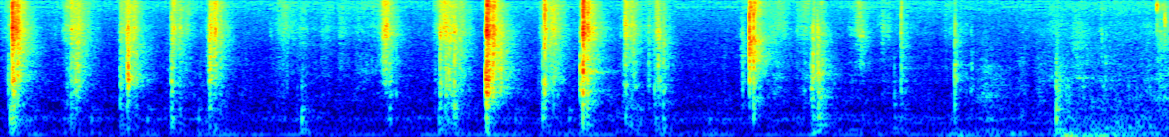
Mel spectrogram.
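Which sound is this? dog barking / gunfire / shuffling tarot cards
shuffling tarot cards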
